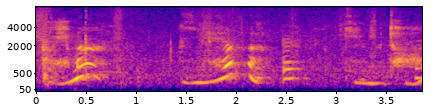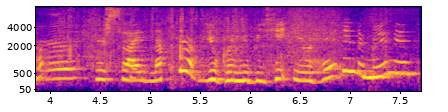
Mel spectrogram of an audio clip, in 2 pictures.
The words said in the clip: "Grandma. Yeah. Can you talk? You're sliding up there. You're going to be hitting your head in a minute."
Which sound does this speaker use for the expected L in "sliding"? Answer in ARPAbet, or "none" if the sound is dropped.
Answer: none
